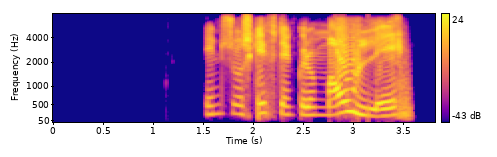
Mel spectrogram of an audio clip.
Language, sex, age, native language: Icelandic, male, 11, Icelandic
